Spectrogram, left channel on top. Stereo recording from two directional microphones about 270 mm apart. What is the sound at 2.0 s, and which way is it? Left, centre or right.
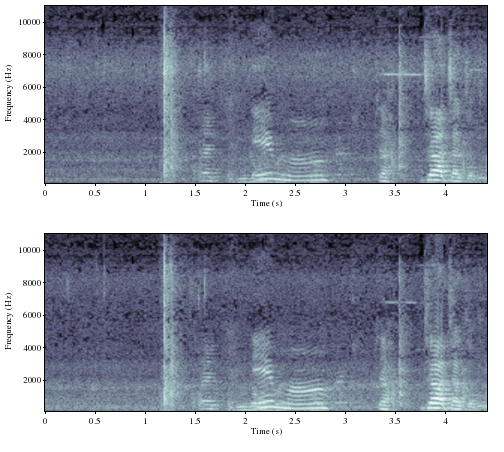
Speech, centre.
